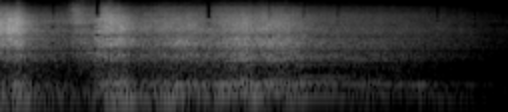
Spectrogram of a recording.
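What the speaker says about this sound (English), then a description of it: "Let's start the truck and get into it." A truck engine cranks and catches, then settles into a rough, rumbling idle close by that gradually fades.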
